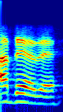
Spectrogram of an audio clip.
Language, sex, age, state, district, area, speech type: Malayalam, female, 45-60, Kerala, Kannur, rural, conversation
